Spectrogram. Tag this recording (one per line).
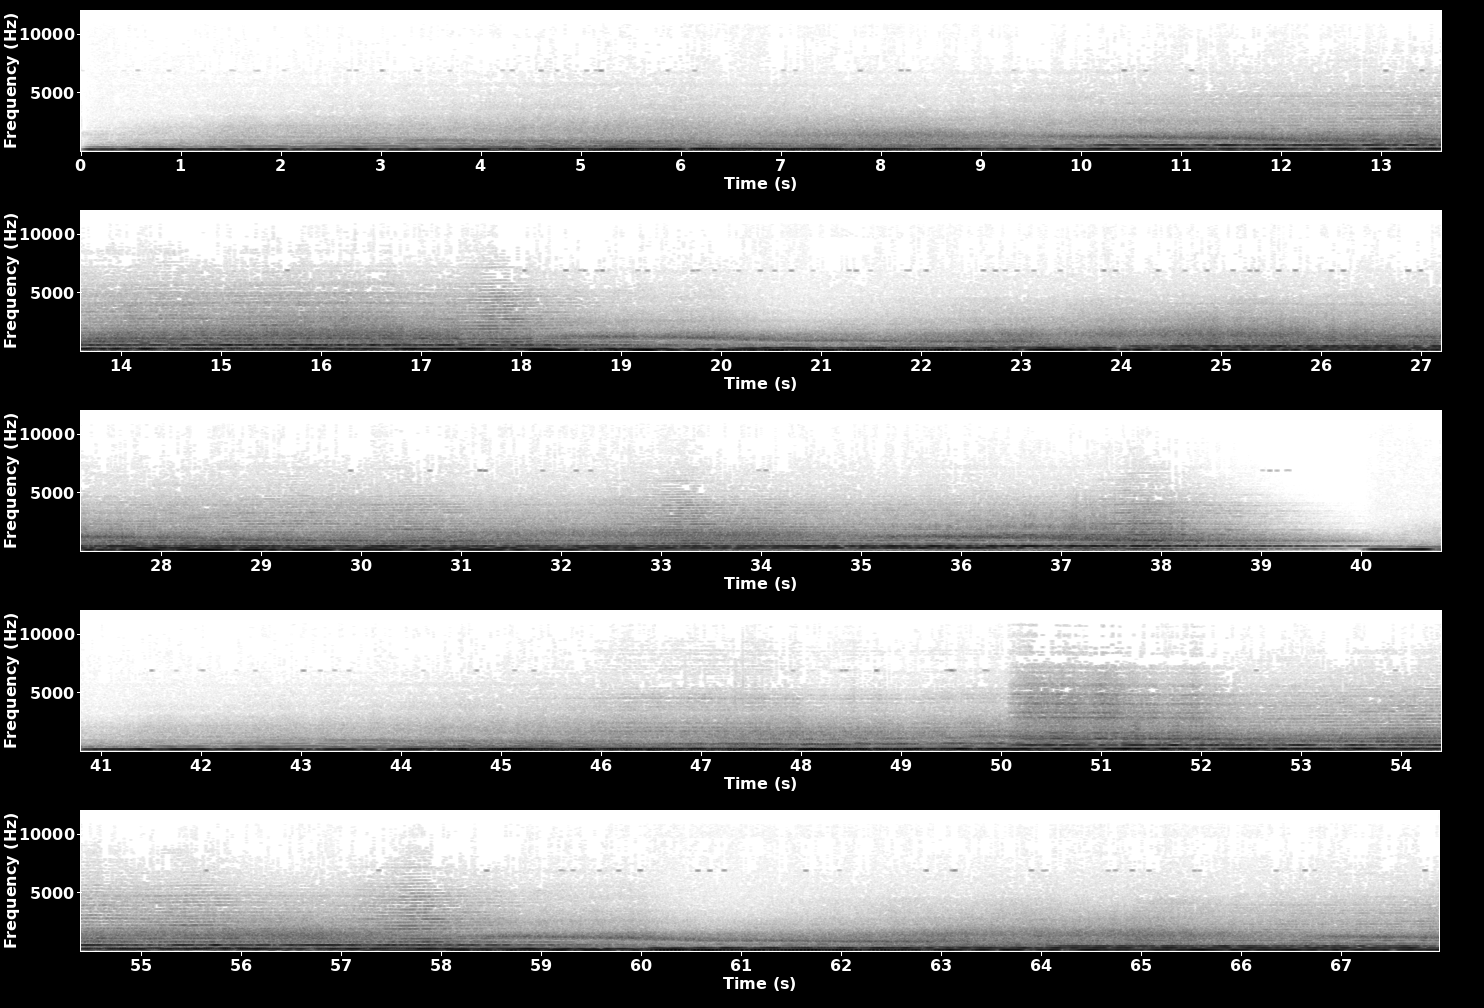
weird
haunted
suspense
background-sound
soundscape
thrill
drama
creepy
atmos
phantom
sinister
orchestral
sad
atmosphere
bogey
terrifying
drone
terror
dramatic
background
anxious
atmo
mood
spooky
